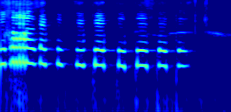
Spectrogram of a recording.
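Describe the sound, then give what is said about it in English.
A bird calls outside a window: one longer opening call, then a run of short, evenly spaced harmonic notes. The calls are clear and fairly loud against quiet, and trail off at the end. “I'm sorry, but I could hear a bird outside your window”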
